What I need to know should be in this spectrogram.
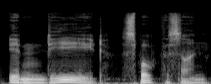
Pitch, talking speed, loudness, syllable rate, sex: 80 Hz, 115 wpm, -17 LUFS, 3.3 syllables/s, male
